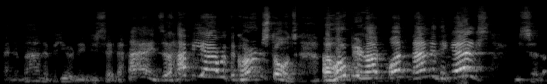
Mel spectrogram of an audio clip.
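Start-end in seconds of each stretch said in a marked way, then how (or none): 1.3-4.9 high, loud fairy voice; fairy man. Acted. Fairy man greets his visitor at the Quernstones, hollering high.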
